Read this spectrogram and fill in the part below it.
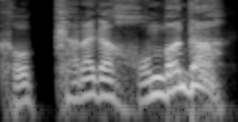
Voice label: Emo Inspire Self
